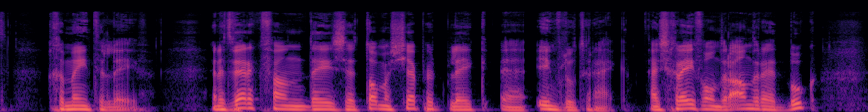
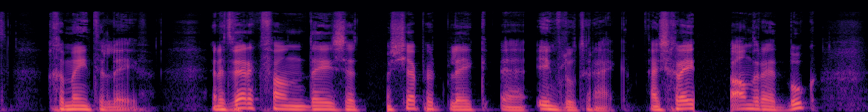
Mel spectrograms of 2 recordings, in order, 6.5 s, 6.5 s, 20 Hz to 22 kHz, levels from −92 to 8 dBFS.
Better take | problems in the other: first | audio cutting out; at 2.5 s and at 5 s

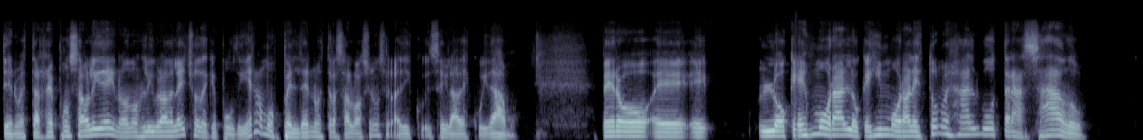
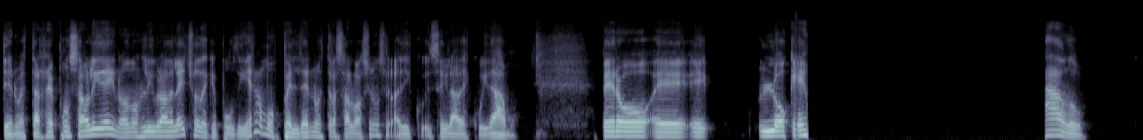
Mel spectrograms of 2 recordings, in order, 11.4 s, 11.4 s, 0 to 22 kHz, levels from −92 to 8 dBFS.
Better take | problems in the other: first | audio cutting out; at 8 s for 2.5 s

